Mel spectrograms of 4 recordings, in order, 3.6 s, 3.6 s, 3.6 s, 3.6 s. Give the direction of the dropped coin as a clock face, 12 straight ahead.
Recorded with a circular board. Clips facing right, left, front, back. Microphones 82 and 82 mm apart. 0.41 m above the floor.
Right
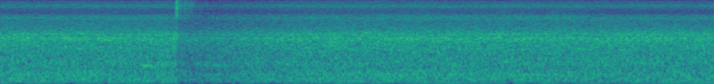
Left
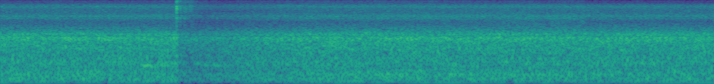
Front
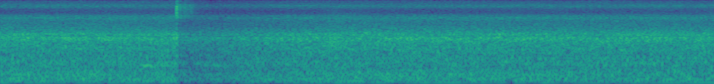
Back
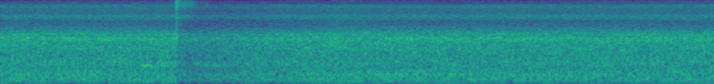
9 o'clock.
